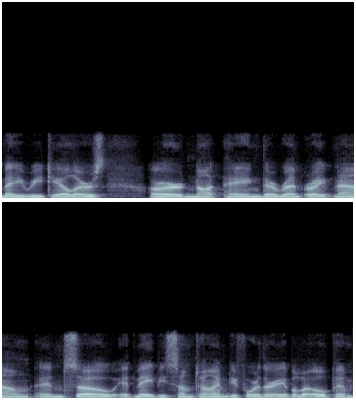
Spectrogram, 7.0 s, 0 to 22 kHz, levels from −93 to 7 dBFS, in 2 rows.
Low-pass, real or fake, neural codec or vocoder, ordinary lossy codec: 7.2 kHz; fake; codec, 24 kHz, 0.9 kbps, WavTokenizer, medium speech release version 1; Opus, 64 kbps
